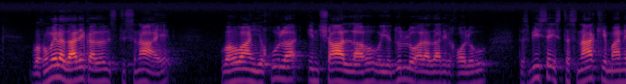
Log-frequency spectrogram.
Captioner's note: Arabic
